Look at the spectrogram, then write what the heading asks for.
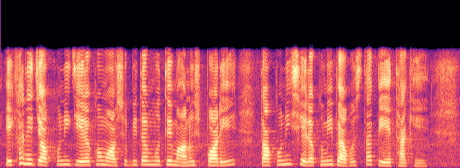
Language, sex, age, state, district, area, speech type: Bengali, female, 30-45, West Bengal, Paschim Bardhaman, urban, spontaneous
